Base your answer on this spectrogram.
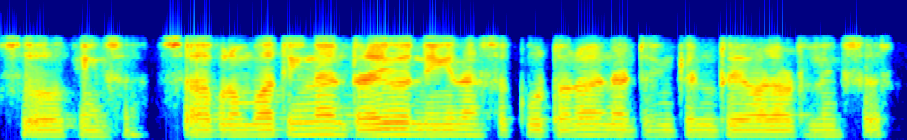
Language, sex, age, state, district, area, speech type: Tamil, male, 18-30, Tamil Nadu, Erode, rural, conversation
